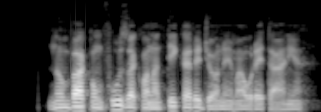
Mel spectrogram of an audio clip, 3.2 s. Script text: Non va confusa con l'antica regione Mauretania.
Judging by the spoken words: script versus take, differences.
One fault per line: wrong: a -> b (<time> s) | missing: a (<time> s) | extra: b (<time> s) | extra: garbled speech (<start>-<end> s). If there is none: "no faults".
no faults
